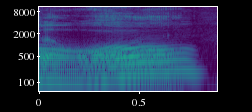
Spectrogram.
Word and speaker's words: Louisville: You got to say it like you got a mouthful spit. Louisville.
